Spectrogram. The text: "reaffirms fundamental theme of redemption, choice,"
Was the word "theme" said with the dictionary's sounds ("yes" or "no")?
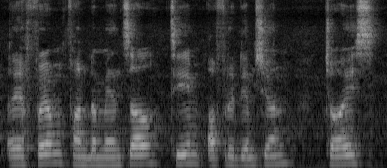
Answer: no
